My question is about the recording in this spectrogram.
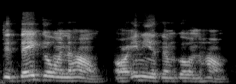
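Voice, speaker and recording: A woman's voice: deep voice, quick pace, bright, forceful tone, rough recording. A woman prosecutor questioning a witness in court, methodical and step by step. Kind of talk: courtroom direct examination.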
